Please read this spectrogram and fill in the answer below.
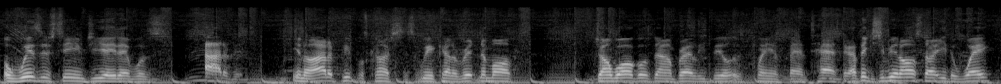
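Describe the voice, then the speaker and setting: A man's voice: medium pitch, steady tone, a little fast, soft background music. A man giving his opinions as a basketball analyst in a conversational studio debate.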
